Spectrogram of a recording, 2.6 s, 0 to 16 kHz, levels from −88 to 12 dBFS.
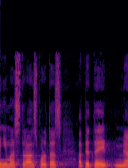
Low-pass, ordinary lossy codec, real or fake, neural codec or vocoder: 14.4 kHz; MP3, 48 kbps; real; none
